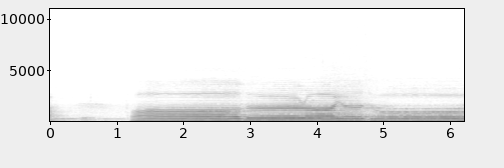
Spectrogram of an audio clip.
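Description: A man singing a slow hymn in long, steady held notes, close to the microphone. The notes begin about a second in, after a brief lull, and step to a new pitch a few times.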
